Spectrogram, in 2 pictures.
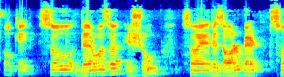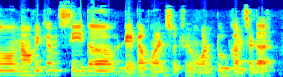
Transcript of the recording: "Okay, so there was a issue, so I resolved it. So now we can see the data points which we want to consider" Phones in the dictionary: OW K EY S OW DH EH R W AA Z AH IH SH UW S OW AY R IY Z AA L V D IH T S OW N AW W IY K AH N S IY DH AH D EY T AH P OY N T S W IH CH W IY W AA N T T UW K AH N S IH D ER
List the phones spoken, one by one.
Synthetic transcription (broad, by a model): OW K EY S OW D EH R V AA Z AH IH SH UW S OW AY R IY Z AA L V D IH T S OW N AW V IY K AH N S IY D AH D EY T AH P OY N T S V IH CH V IY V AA N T T UW K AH N S IH D ER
